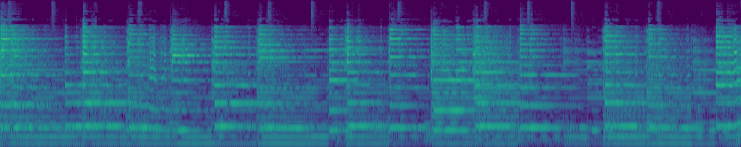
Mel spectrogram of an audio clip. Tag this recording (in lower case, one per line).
music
